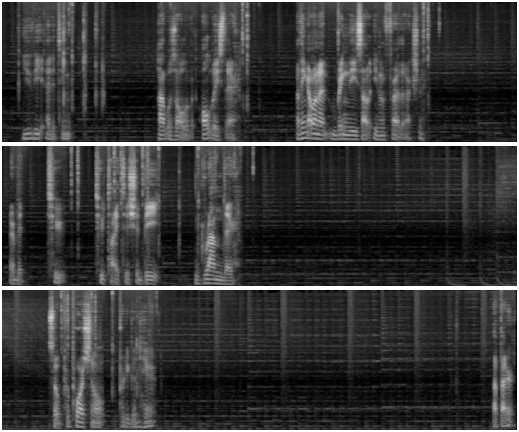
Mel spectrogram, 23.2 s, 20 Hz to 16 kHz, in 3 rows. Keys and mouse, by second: 0.0 Escape, 0.0 ctrl+Tab, 0.8 shift+middle click, 1.1 1, 1.5 click, 1.8 g, 3.6 middle click, 4.1 g, 6.8 click, 7.1 middle click, 7.6 g, 9.2 click, 9.6 click, 9.8 middle click, 10.4 middle click, 10.9 g, 13.0 middle click, 14.7 g, 16.5 click, 16.9 middle click, 17.5 g, 19.4 click, 19.6 g, 21.0 middle click, 21.9 Tab, 22.2 middle click.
